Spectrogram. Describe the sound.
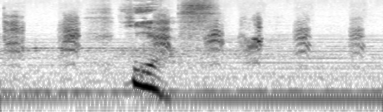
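A single loud, harsh raven caw bursts out briefly over a low steady hum, while a person keeps talking before and after it.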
